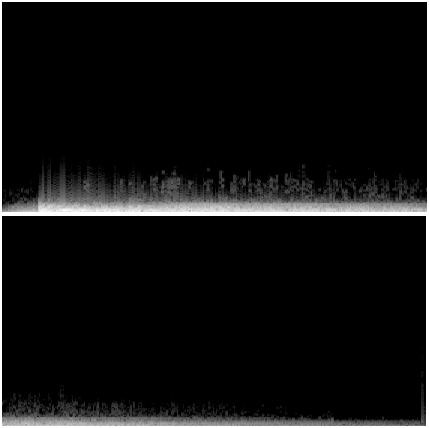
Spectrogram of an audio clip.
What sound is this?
explosion sourde
Very low-pitched explosion for dark atmosphere.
